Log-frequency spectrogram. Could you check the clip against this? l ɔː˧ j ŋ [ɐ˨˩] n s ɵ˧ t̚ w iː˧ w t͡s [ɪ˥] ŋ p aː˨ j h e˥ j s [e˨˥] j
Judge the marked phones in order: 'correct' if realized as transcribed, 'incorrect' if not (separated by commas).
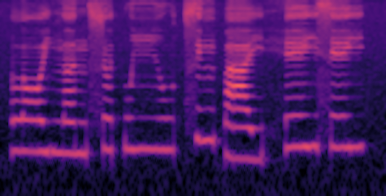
incorrect, correct, incorrect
